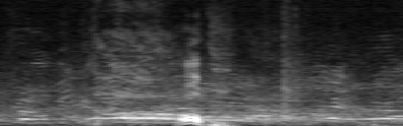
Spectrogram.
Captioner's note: Rollins screams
